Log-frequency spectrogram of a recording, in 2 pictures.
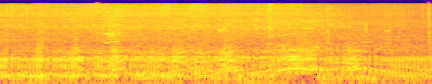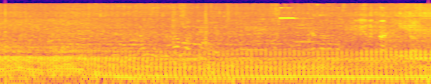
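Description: Motorcycle engine running steadily while riding through a town street, with faint voices in the background.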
